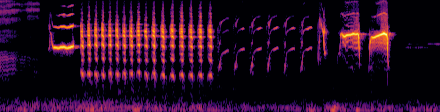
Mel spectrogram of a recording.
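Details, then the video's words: Scaly-breasted munia in full song with sparrow, red siskin and canary fill-ins: a whistle, then a rapid even rattle of fifteen or so notes, soft ticking, and two rising whistled slurs. "suara burung emprit peking gacor dengan tiga variasi lagu"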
